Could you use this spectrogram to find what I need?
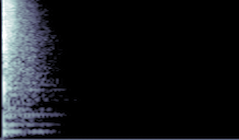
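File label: Acoustic Snare, Alesis DM-PRO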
